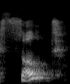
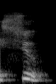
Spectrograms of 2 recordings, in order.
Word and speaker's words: Sault: could be pronounced like salt like salt in english it actually has a french pronunciation so when we see this we say su like it's an s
